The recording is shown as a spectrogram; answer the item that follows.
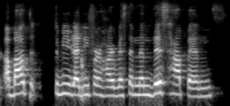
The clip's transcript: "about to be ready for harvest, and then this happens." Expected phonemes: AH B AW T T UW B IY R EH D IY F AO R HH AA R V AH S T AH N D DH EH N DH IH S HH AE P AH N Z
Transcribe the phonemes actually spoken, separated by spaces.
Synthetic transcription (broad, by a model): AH B AW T T UW B IY R EH D IY F AO R HH AA R V AH S T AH N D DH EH N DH IH S HH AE P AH N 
